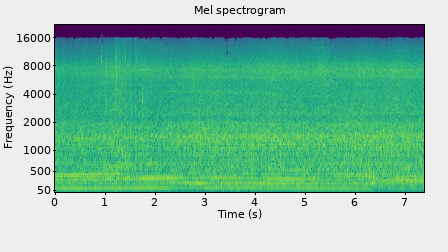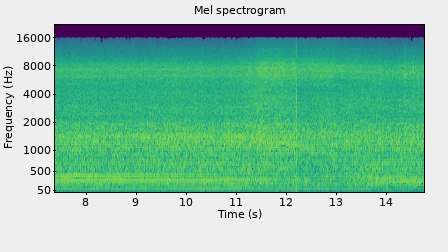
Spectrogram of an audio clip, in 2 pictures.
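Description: Opel Kadett GSI's 2.0-litre eight-valve four-cylinder engine with a tuned exhaust, droning steadily while driving, heard inside the car over road and tyre noise. The engine note dips briefly about six seconds in and again near the end.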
